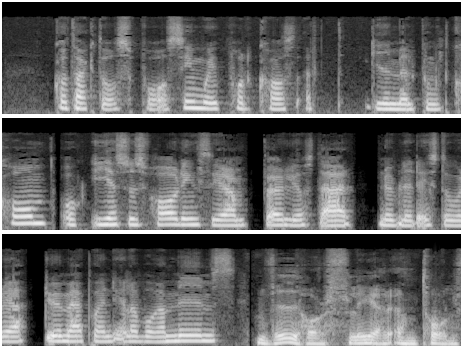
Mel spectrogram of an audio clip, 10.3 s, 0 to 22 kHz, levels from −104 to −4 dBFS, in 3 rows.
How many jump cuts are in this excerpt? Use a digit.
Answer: 3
